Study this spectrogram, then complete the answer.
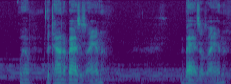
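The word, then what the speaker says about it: Bazzoxan: Bazazan, it looks funny, but it's how it's said.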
